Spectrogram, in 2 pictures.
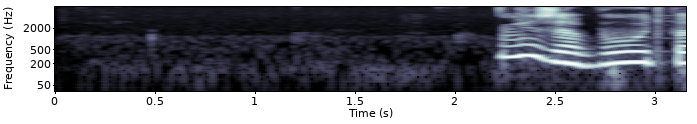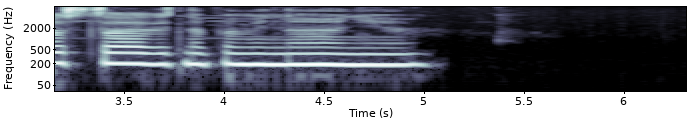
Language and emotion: Russian, sad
